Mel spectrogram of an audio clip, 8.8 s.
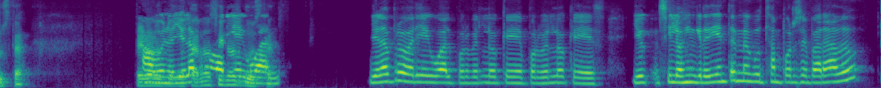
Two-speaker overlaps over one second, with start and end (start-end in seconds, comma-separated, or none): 1.4-2.8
